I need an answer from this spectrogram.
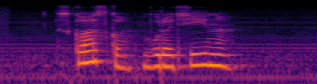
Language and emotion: Russian, sad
